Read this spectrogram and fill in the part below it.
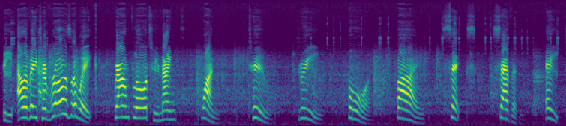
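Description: A woman's voice: sits high, expressive, slow. A woman voicing an observant, gossipy elevator camera in an audio drama, reporting precisely what she sees. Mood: observant, curious. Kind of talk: scripted audio drama narration. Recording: faint noise behind the voice.

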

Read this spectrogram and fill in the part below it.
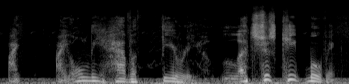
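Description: A man's voice: medium pitch, very animated, normal speed, a little mellow, a little hiss or hum. A man playing an anxious, earnest scientist in an audio drama, speaking hesitantly and with urgency. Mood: tense.

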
